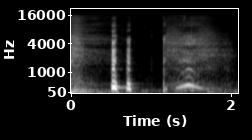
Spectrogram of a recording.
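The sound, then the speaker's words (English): Heavy breathing after a workout: two quick, sharp breaths, then a longer voiced exhale that rises and falls in pitch, all fairly faint. “That was exactly what I needed after a workout.”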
